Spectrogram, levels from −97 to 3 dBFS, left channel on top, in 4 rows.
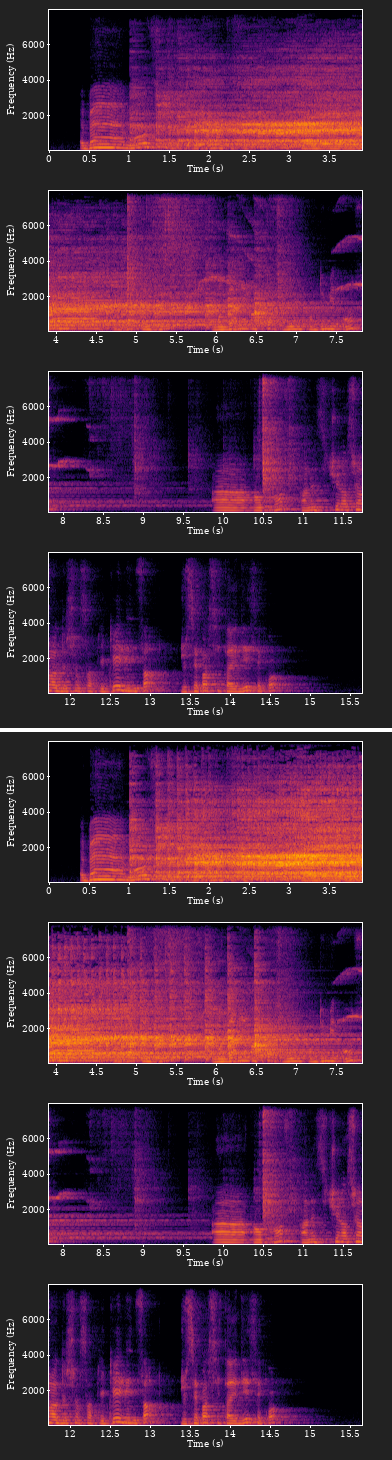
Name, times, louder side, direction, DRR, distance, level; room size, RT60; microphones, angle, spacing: voice 1, 0.4-7.8 9.9-13.1 13.4-14.6, right 2 dB, 25° right, 8 dB, 0.5 m, -35 dB
sound 1, 1.0-8.2, right 7 dB, 80° right, 0.4 m, -23 dB
sound 2, 4.8-7.1 7.4-9.2 9.6-9.7 10.0-11.1, left 1 dB, 40° left, 1.8 m, -45 dB
10.5 x 5.1 x 3.9 m, 1.0 s
head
